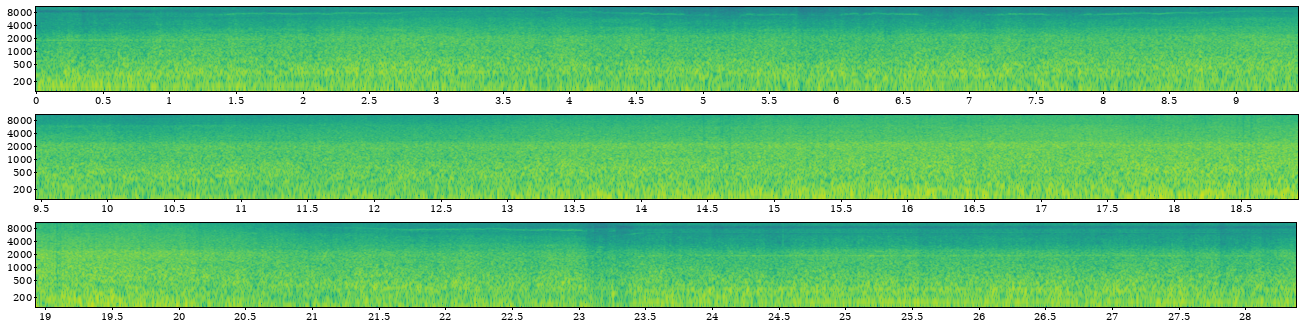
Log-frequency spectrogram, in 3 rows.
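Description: Airflow rushing over a camera mounted on a Diamond 1800 aircraft in flight. A low steady motor hum drops out after about two seconds and comes back about five seconds before the end. The rush swells and is loudest through the middle.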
